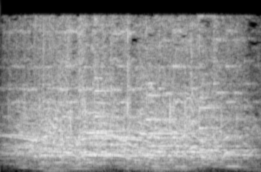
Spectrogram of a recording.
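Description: A crowd cheers and applauds, a dense, loud wash of many voices whooping over clapping that holds steady for about four seconds before easing off at the end.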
